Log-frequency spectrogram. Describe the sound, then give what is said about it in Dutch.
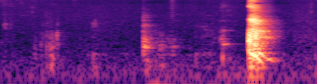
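Someone takes a sip of a drink: a few soft mouth and swallowing noises, then a louder, breathy exhale or throat sound at the end. Nobody speaks. “Ik neem even een slokje, momentje.”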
